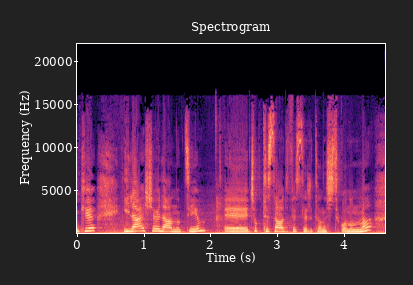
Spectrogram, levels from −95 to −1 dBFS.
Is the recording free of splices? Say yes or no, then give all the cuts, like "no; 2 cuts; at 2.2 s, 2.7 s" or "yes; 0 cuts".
yes; 0 cuts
